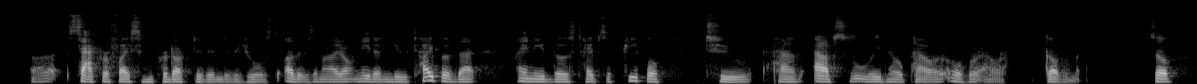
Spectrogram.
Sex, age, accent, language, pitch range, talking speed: male, 40-59, American, English, 120-135 Hz, 150 wpm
